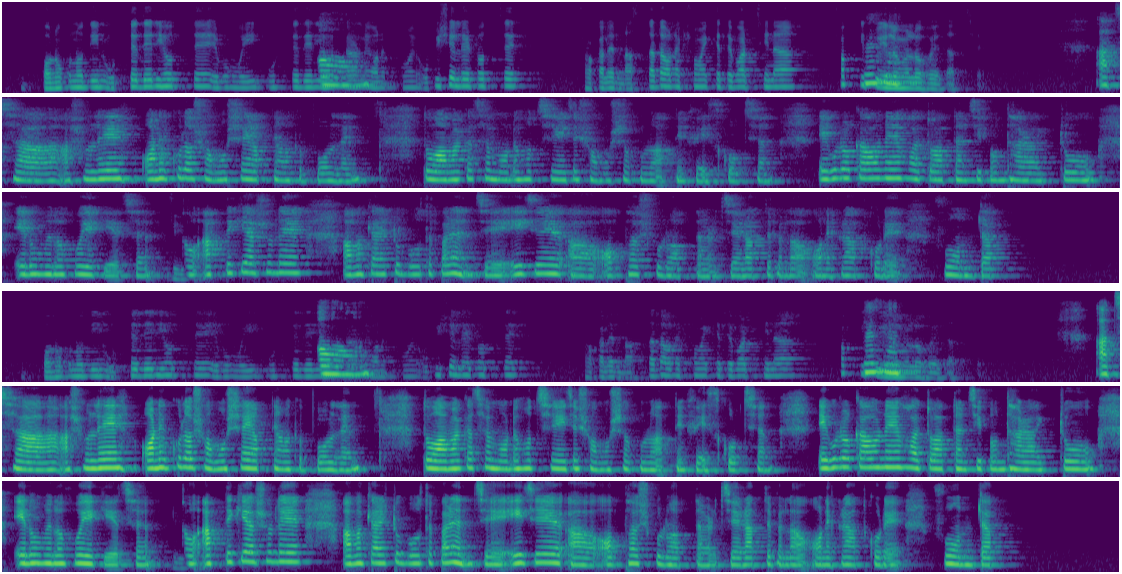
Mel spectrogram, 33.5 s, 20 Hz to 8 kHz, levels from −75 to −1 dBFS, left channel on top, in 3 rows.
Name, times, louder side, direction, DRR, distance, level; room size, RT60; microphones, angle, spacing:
voice 1, 0.4-5.1 5.8-7.9 8.7-9.5 24.1-24.2, left 5 dB, 80° left, 10 dB, 0.5 m, -39 dB
voice 2, 3.2-3.7 8.6-9.0 10.7-23.9 24.2-32.3, right 5 dB, 75° right, 8 dB, 0.5 m, -27 dB
15.5 x 7.8 x 2.4 m, 0.65 s
head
